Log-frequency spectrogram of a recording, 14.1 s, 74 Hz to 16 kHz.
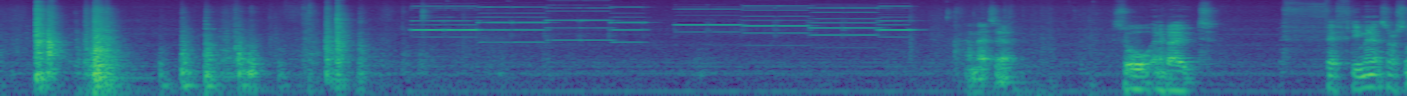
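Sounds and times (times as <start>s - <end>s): electronic beeper tune: 4.1s - 9.2s.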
